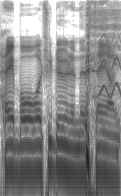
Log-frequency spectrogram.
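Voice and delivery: put-on Southern American accent. Quoting the alien bartender out in space, in a put-on southern accent. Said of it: "The alien bartender has a Southern accent".

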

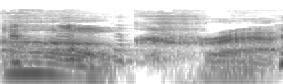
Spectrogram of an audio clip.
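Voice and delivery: stretched out, deep pitch. Retelling a TV moment where Gordon reacts, Gordon's drawn-out 'oh, crap'. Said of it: "It's so drawn".

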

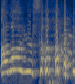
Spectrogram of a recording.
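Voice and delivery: shrill, very high, drawn-out hollered yell. Retelling a movie scene where the hero yells at the agents: imitating someone yelling.

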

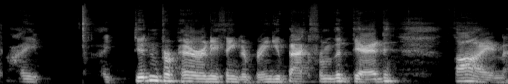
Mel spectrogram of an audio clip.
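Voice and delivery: weary, grudging, fed-up, exasperated tone. Game master voicing a rival wizard who lets the players out: frustrated wizard. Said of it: "Just this very frustrated wizard leading a group of people. / you see a bald, very tired-looking man who points at you, / very tired-looking man who points at you, / The wizard was sent in as a rival".

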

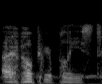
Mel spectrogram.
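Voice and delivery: barely audible, hushed, very quiet whisper. Kneeling by the head of a body in character: whispering. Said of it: "just whisper".

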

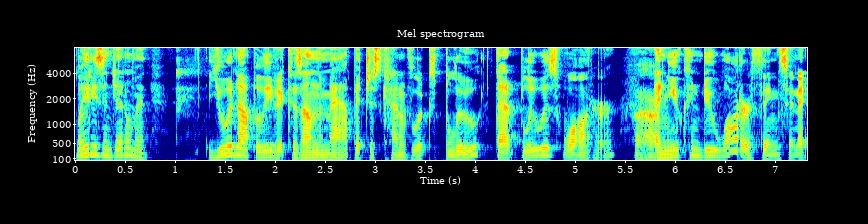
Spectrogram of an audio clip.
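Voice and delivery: over-explaining, pedantic know-it-all lecturing tone. Mocking the wording of a text being read: mock pedantic voice. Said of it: "Just speak so pedantic to us".

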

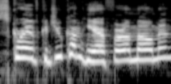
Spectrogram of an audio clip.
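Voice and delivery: very high, loud screamed call. Calling a helper up from downstairs, screaming down from upstairs. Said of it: "screams down from the upstairs".

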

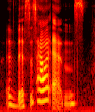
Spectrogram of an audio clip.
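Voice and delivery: put-on Valley Girl accent. Reading lines aloud on request: Valley Girl Zavala voice. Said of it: "I'm going to read this in my best Zavala voice. Valley Girl Zavala, incoming".

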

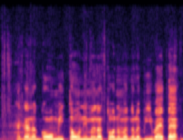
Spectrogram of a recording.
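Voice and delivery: New York mafia-guy accent. Explaining how New Yorkers talk, demonstrating a New York mafia-guy accent. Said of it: "only time i could talk like this when i want to be like one of these mafia guys".

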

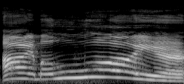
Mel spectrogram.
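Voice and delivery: play-acted, wildly hammed-up boastful tone, very high, swooping. Retelling a character's line: over the top. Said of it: "just really over the top".

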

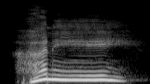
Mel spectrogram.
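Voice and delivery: sweet drawn-out voice. Showing how she says it before correcting him: imitating her nice 'honey'. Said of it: "Sounds like this".

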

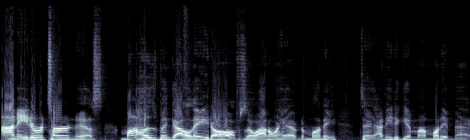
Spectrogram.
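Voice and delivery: put-on voice of an old woman smoker. Retelling an older woman trying to return a prepaid card, imitating a smoker's voice. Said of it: "She's got that smoker voice?".

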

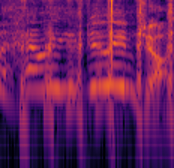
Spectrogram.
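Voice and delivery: high, loud, laughing, disbelieving speech.

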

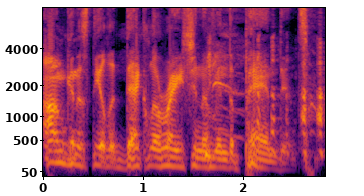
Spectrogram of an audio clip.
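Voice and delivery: goofy put-on character voice. Asked about stealing the Declaration of Independence, trying it in the Bucky Buchanan voice. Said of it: "in the Bucky Buchanan voice".

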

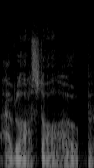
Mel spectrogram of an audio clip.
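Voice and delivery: silky smooth, deep, very low, soft, hushed announcer voice. Showing off a line as if for voiceover work: silky smooth voiceover voice. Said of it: "How silky smooth is that?".

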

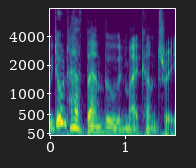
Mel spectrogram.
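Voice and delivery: put-on very posh Iraqi-accented voice. Retelling a screen character's line the way the actor voices it, very posh Iraqi accent. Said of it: "Comes across like a very posh Iraqi".

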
